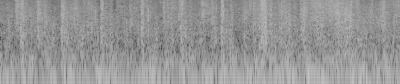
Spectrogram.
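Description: A helicopter's rotor thumps nearby.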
